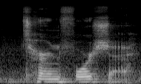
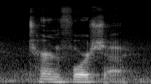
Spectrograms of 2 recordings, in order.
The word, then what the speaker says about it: Tournefortia: can't even see what I did it's actually pronounce turn forche turn forche turn forsche that is what the pronunciation video said and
